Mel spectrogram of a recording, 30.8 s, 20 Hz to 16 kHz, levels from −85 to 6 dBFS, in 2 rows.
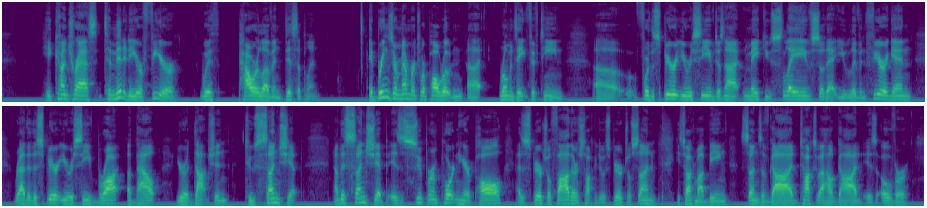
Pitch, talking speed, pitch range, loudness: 120 Hz, 160 wpm, 120-135 Hz, -27 LUFS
